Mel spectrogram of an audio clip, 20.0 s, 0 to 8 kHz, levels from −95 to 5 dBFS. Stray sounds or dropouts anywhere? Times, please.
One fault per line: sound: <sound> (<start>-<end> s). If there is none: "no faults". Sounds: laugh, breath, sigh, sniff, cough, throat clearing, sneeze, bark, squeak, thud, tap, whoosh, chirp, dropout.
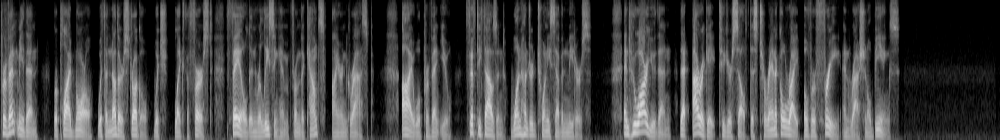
no faults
